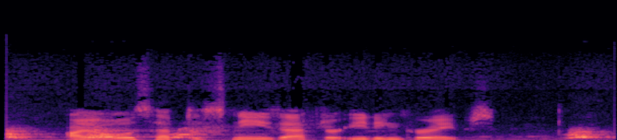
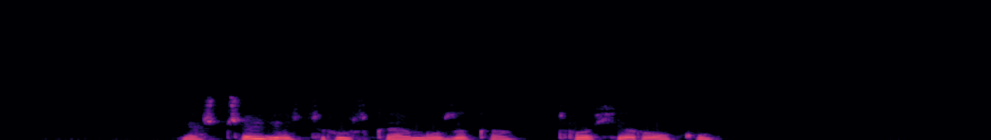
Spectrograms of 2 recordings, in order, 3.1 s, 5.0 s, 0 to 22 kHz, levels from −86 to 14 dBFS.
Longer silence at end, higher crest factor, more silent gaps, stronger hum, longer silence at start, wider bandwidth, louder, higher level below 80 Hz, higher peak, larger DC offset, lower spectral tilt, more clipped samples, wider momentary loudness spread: second, 0 s vs 1.4 s; about the same, 18 dB vs 18 dB; neither; neither; second, 0 s vs 0.9 s; first, 12.5 kHz vs 7.2 kHz; first, -20 LUFS vs -31 LUFS; first, -54 dBFS vs -70 dBFS; first, -2 dBFS vs -16 dBFS; neither; about the same, -6 dB/octave vs -7 dB/octave; neither; about the same, 10 LU vs 11 LU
